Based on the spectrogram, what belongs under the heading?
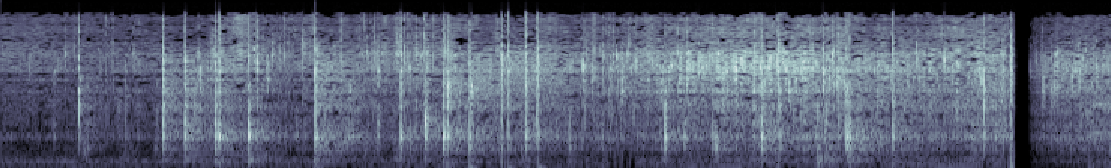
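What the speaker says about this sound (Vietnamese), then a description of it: "Dầu nóng rồi mình sẽ cho tôm vào nha." Shrimp sizzle and crackle in hot oil over high heat, with sharp pops and spatters over a steady frying hiss, close and fairly loud.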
